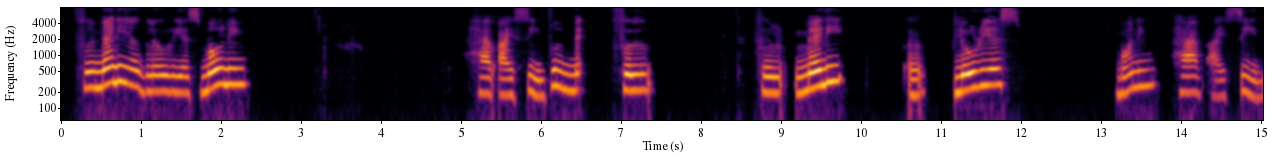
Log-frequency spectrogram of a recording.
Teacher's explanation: it comes in the form of unstressed followed by stress syllable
